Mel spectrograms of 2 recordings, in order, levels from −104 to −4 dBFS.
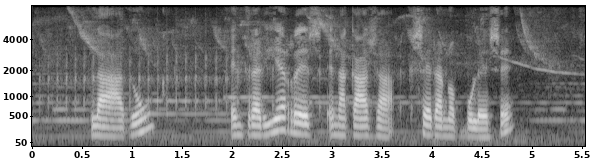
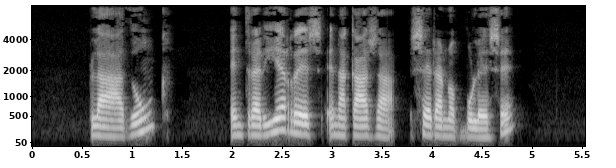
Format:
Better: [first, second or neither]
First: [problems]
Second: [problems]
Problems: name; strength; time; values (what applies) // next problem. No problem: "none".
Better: second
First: background sound (Insect + Piano); 16 dB below the speech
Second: none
